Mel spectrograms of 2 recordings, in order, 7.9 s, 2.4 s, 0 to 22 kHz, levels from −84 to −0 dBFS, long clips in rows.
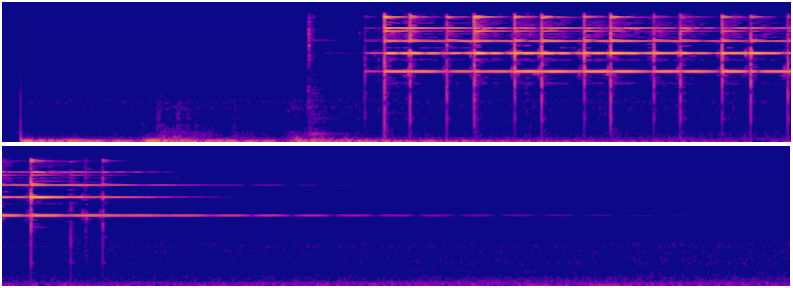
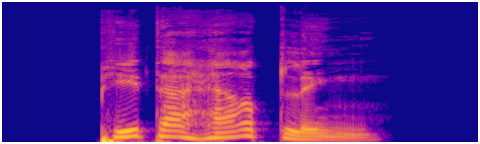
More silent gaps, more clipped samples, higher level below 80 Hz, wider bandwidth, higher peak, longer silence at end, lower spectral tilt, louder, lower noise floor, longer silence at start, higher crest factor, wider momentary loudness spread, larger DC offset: neither; neither; second, -46 dBFS vs -26 dBFS; second, 16 kHz vs 18 kHz; about the same, -2 dBFS vs -2 dBFS; first, 3 s vs 0.5 s; second, 4.5 dB/octave vs -6.5 dB/octave; first, -15 LUFS vs -18 LUFS; first, -63 dBFS vs -49 dBFS; second, 0.1 s vs 0.5 s; first, 22 dB vs 16 dB; first, 16 LU vs 10 LU; neither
